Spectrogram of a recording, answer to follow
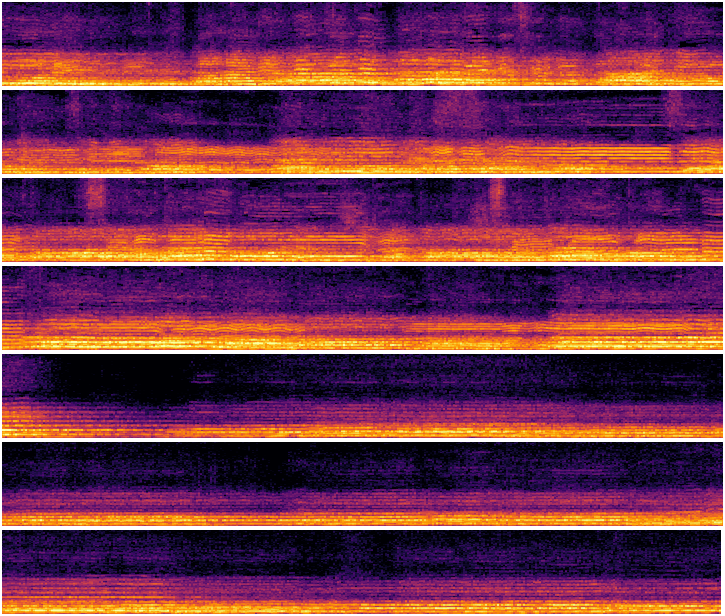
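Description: Girls' choir singing a contemporary choral work in many overlapping voice parts, high voices only. Just before two-thirds of the way through, the singing briefly drops in level and thins out, then carries on more softly.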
